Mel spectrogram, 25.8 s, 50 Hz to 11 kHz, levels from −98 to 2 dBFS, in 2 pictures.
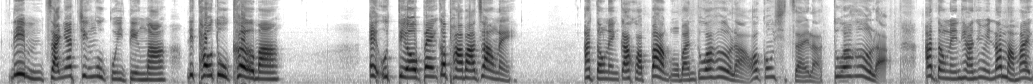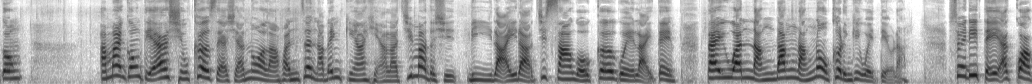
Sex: female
